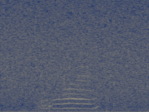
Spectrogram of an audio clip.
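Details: Young domestic cat from a rescued feral litter, meowing indoors in the morning as she is greeted: a single soft, drawn-out meow of about half a second, slightly wavering and falling at the end, over a low steady hum.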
